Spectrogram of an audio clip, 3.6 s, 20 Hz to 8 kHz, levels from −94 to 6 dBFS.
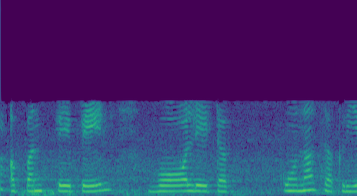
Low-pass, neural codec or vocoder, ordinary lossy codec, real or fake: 7.2 kHz; none; AAC, 16 kbps; real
